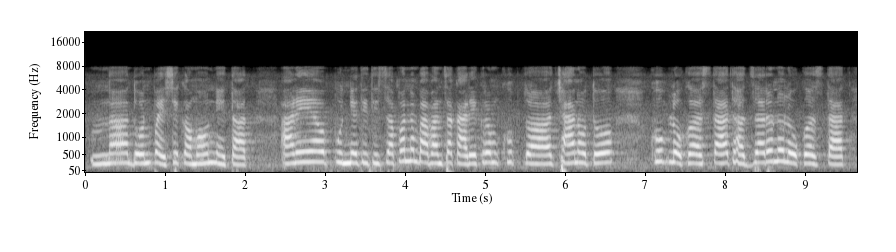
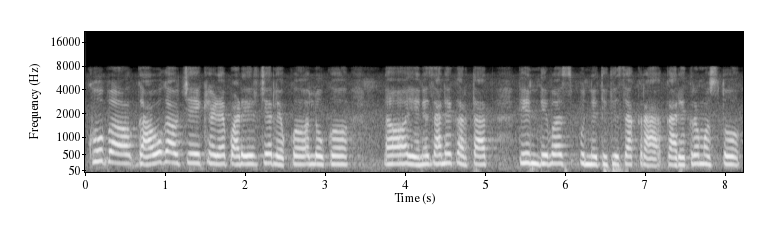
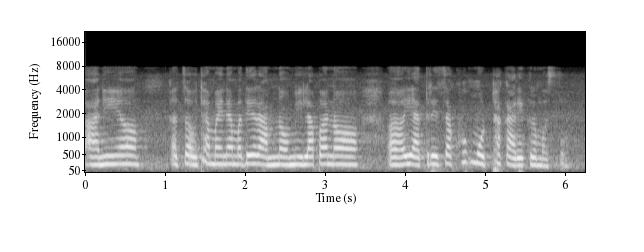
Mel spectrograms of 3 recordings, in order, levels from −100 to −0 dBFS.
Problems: constant background noise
